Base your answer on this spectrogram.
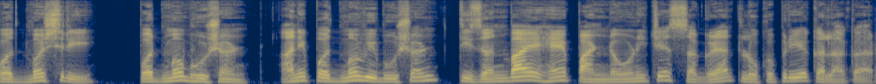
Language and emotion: Goan Konkani, neutral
